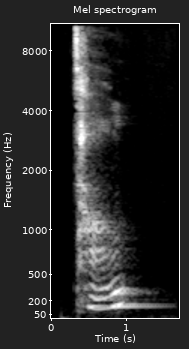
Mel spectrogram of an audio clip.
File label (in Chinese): cang2, Chinese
